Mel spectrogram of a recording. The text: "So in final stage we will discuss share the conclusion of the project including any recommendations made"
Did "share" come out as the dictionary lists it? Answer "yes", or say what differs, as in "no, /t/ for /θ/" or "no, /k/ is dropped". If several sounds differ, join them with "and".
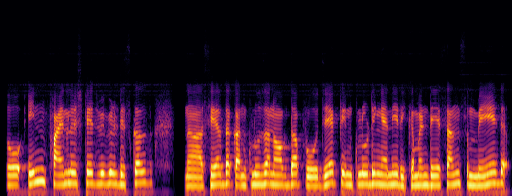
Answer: no, /s/ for /ʃ/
